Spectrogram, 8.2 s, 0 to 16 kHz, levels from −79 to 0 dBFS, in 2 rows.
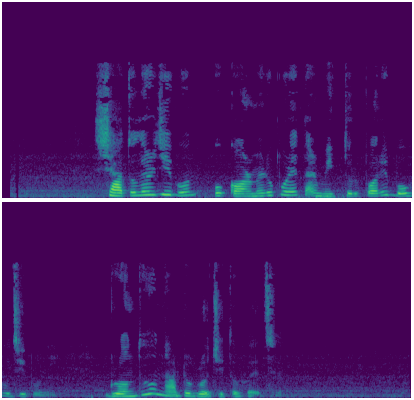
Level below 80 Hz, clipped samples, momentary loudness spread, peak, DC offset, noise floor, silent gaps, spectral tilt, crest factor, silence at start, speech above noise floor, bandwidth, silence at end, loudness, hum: -70 dBFS; under 0.1%; 18 LU; -6 dBFS; under 0.1%; -56 dBFS; none; -5 dB/octave; 24 dB; 0.45 s; 28 dB; 11.5 kHz; 1.3 s; -28 LUFS; none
